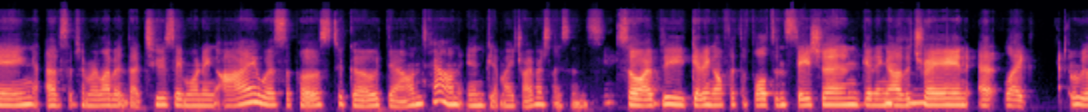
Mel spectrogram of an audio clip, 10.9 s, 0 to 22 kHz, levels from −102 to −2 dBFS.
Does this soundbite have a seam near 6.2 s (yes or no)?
yes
